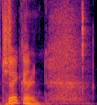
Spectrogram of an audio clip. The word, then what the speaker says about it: Chychrun: Chychrun.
